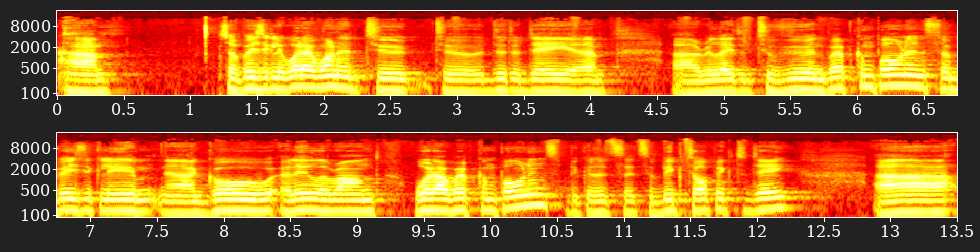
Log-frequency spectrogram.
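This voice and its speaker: A man from Russia with a Russian accent giving an informal technical talk at a meetup, in a halting, hesitant way with frequent pauses. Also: mid-range voice, steady tone. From Russia (Moscow). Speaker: conference speaker, web developer. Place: indoor meetup room in front of an audience.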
